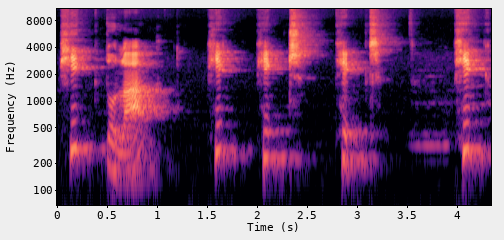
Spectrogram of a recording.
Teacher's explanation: আমি লিন হেলান দেওয়া সবাই বলবো লিন লিন্ড লিন্ড ফিক তোলা ফ অর্থাৎ দুই ঠোঁট একসাথে করে আমরা ফ উচ্চারণ করব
